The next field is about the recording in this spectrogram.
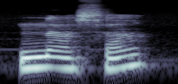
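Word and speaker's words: নাশ: Swa y sa se pronuncian del mismo modo en bengalí. Así, nasa, destrucción, suena como naswa, no sí.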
